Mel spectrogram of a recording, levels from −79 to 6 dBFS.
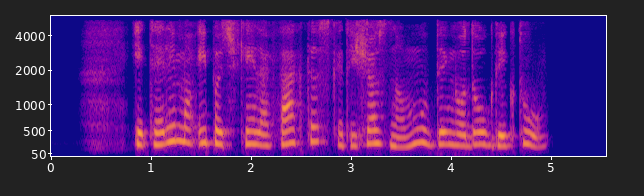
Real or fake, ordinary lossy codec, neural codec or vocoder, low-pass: fake; AAC, 24 kbps; codec, 16 kHz in and 24 kHz out, 0.9 kbps, LongCat-Audio-Codec, fine tuned four codebook decoder; 5.4 kHz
